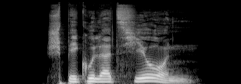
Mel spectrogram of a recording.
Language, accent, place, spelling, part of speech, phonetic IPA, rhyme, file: German, Germany, Berlin, Spekulation, noun, [ʃpekulaˈt͡si̯oːn], -oːn, De-Spekulation.ogg
- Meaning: 1. speculation, venture (risky investment) 2. guesswork, conjecture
